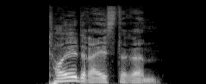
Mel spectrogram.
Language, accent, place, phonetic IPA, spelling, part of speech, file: German, Germany, Berlin, [ˈtɔlˌdʁaɪ̯stəʁəm], tolldreisterem, adjective, De-tolldreisterem.ogg
- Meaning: strong dative masculine/neuter singular comparative degree of tolldreist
